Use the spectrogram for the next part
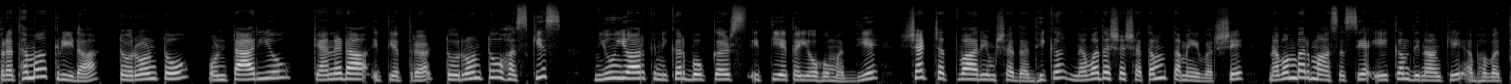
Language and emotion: Sanskrit, neutral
